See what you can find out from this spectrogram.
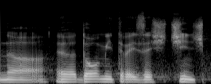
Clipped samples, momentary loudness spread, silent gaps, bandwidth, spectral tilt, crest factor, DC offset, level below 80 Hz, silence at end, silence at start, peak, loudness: under 0.1%; 4 LU; none; 11 kHz; -5.5 dB/octave; 14 dB; under 0.1%; -64 dBFS; 0.1 s; 0 s; -6 dBFS; -21 LUFS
